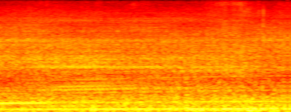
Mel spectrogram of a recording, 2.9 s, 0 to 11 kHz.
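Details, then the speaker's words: Yamaha XJ 600 motorcycle on its first test ride with a replacement used engine after the old one failed (leak at the cylinder base): even, steady engine note under way, no knocks, rattles or stumbles; normal, quiet running. "noch läuft schön ruhig"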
